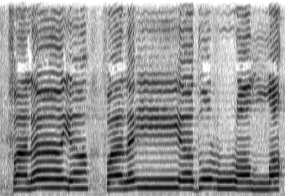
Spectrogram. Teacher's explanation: huruf ro berharakat fathah dibaca secara tafkim tebal · Kemudian huruf lamnya ini lam lafaz allahnya. didahului oleh harakat fathah, maka lamnya dibaca secara tafkim tebal. Kemudian lamnya dibaca panjang dua harakat karena huruf lam ini berharakat fathah panjang.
